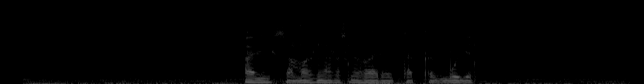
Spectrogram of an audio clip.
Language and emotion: Russian, neutral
